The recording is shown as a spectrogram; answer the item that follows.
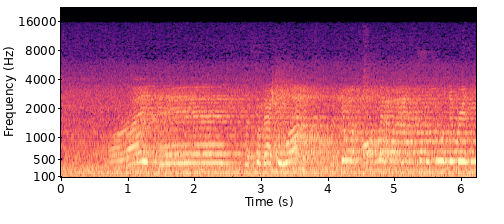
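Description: A voice calling out in long, drawn-out tones, several of them, each rising in pitch at its start.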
